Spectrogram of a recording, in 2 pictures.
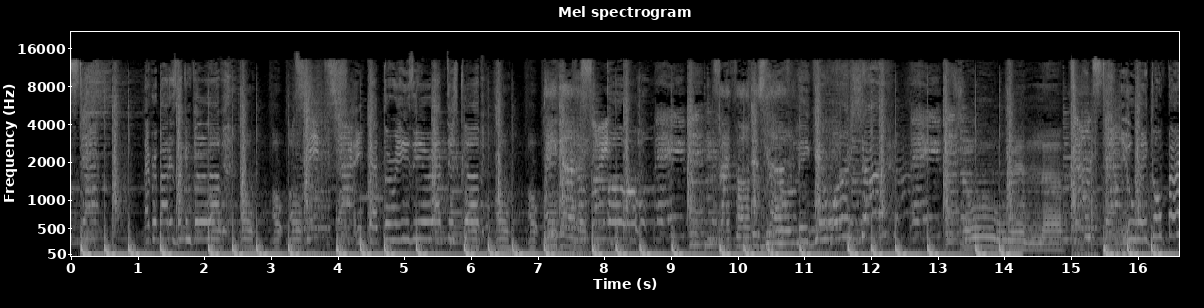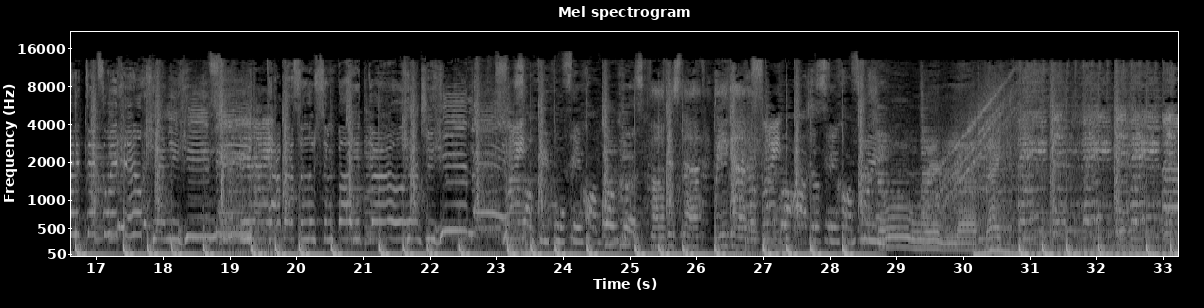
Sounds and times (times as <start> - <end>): Music: 0.0 - 33.2.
